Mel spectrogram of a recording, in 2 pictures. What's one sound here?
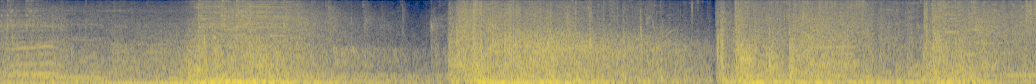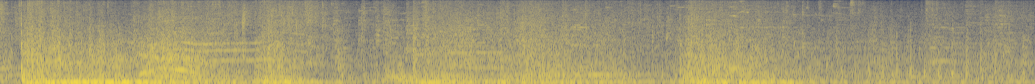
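A car tumbles and crashes loudly onto rocky ground.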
